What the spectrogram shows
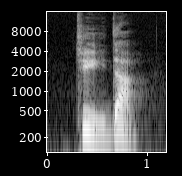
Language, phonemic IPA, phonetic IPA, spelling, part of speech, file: Swedish, /²tyːda/, [²t̪ʰyːd̪a], tyda, verb, Sv-tyda.ogg
- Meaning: 1. to interpret; to understand the meaning of 2. to indicate; to give a hint about an otherwise unknown fact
